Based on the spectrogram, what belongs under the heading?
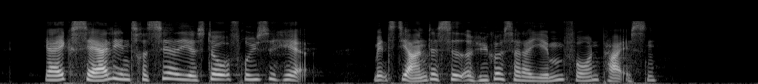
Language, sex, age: Danish, female, 57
